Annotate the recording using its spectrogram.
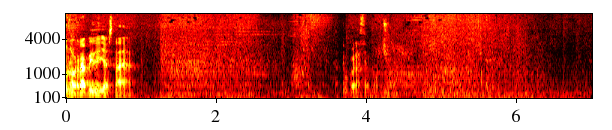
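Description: Energy blasts whoosh and boom in a video game.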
